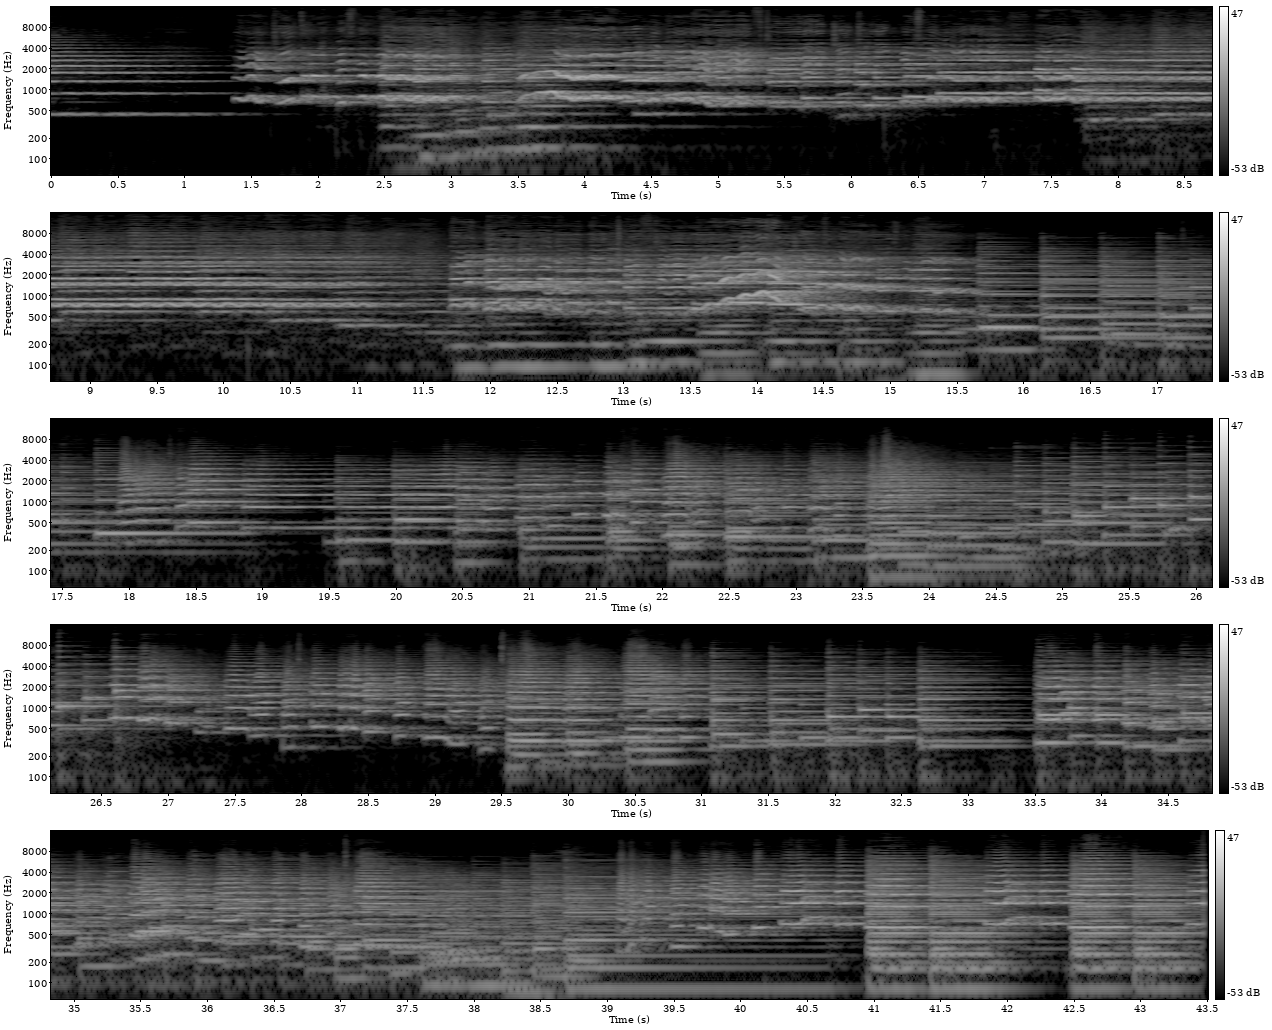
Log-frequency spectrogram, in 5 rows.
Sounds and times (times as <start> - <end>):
Trumpet: 0.0 - 32.4, 33.2 - 43.5
Classical music: 0.0 - 43.5
Orchestra: 0.0 - 43.5
Piano: 0.0 - 43.5.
